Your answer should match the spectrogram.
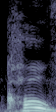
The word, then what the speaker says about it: Cobh: the name of this town was changed from cove c-o-v-e to uh queenstown in 1849 as i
